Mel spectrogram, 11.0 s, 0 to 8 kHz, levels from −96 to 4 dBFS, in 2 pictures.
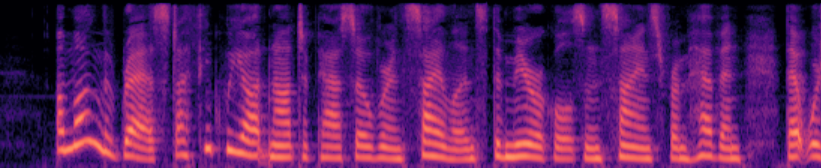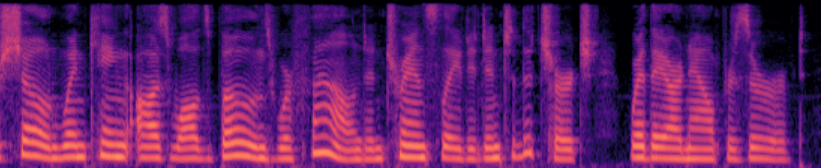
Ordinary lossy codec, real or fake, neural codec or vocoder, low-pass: AAC, 48 kbps; real; none; 7.2 kHz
